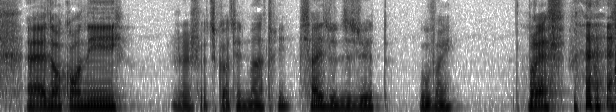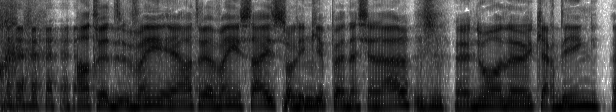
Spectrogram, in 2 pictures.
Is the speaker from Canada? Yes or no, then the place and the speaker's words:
yes; Quebec City, Quebec, Canada; Ouais, moi, je viens de la ville de Québec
